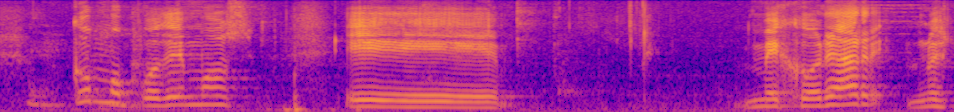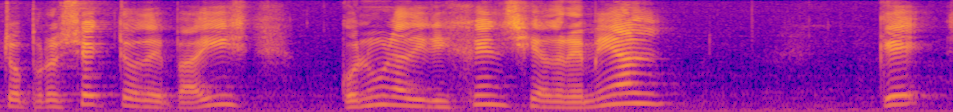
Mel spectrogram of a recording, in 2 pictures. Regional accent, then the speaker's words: Argentina; Entonces yo pienso hoy como argentino

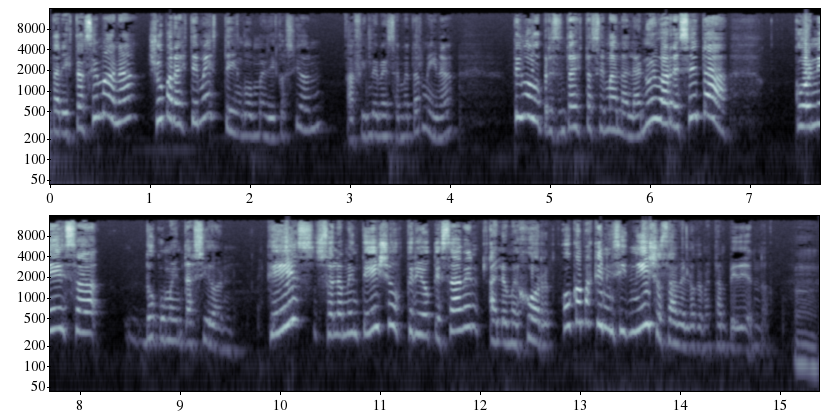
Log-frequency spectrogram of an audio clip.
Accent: Argentina; iba a ser esa medicación que fabrica la Argentina, a ver, no estoy en contra de lo que se fabrica en mi país.

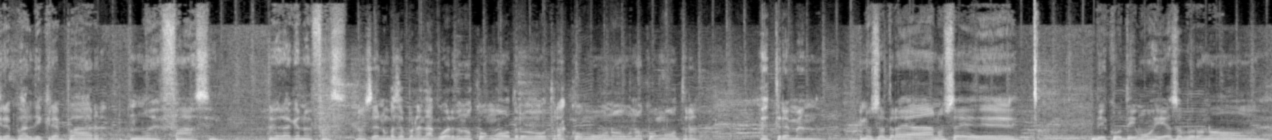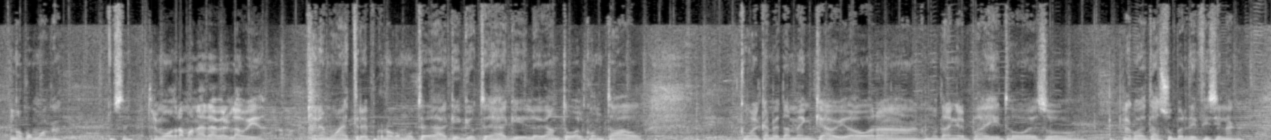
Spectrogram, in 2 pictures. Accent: Cuba; now in Argentina; se lo digo yo que vengo de Cuba.

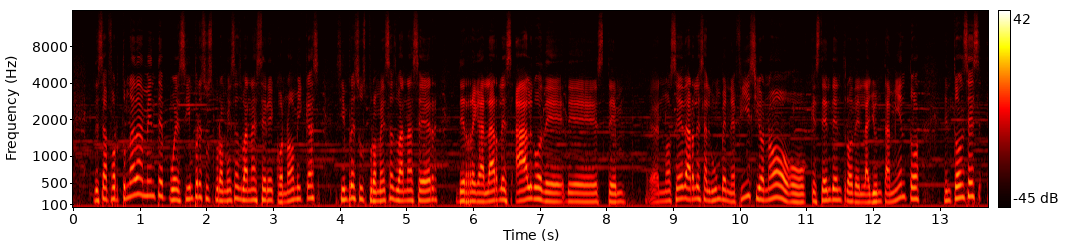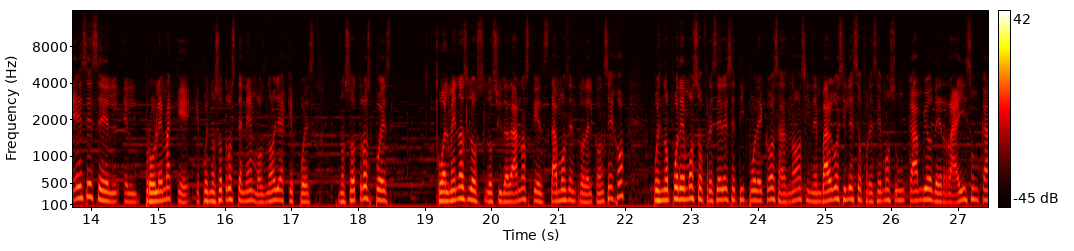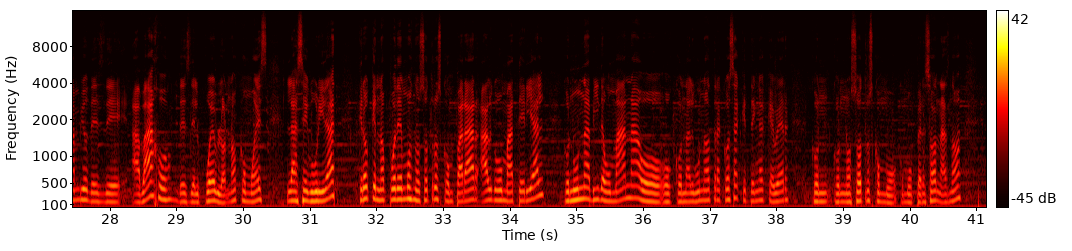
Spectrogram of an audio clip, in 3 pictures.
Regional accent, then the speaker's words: Tixtla, Guerrero, Mexico; los que somos de aquí de Tixla, pues bueno, sí nos debe de importar el municipio, ¿no?

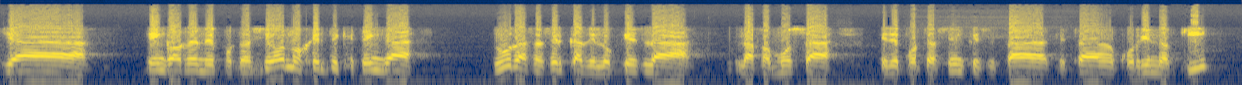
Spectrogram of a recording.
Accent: Mexico; now in United States; nosotros como mexicanos necesitamos hacer algo aquí de este lado para que se haga sentir en México

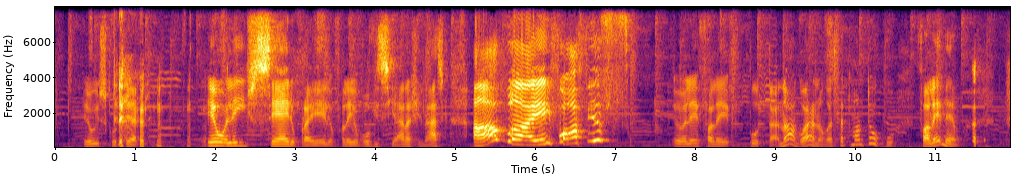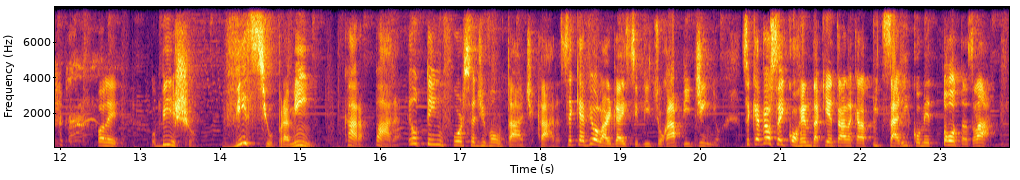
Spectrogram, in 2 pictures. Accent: São Paulo, Brazil; born there; Não sei porque eu nasci em São Paulo, tinha que nascer no Rio Grande do Sul.

